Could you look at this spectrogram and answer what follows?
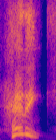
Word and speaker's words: Hennig: Hennig, producing and Hennig.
